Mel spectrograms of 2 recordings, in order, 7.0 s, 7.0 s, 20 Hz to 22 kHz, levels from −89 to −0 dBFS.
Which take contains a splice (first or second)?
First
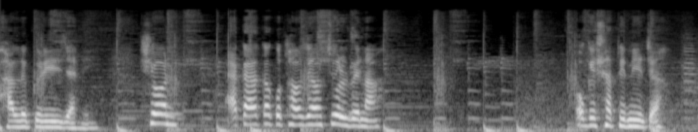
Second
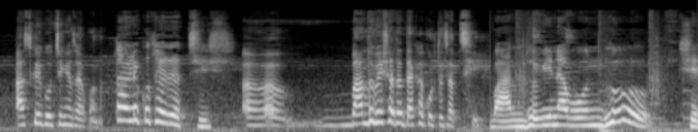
second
